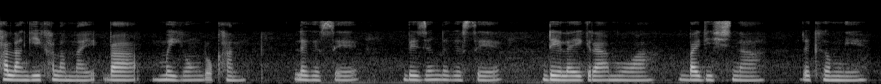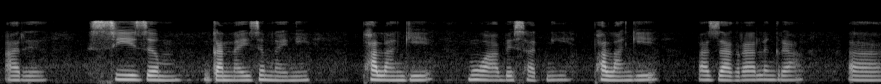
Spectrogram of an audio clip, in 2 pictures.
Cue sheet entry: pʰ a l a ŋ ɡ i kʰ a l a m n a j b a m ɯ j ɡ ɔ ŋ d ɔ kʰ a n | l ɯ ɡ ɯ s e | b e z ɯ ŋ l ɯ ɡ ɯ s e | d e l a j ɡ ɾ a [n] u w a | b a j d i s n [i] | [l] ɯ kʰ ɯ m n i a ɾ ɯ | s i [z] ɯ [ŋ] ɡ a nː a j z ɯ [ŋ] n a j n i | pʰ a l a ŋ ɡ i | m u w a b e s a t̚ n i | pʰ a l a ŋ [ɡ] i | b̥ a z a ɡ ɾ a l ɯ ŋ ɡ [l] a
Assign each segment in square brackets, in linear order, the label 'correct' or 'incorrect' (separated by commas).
incorrect, incorrect, incorrect, correct, incorrect, incorrect, correct, incorrect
